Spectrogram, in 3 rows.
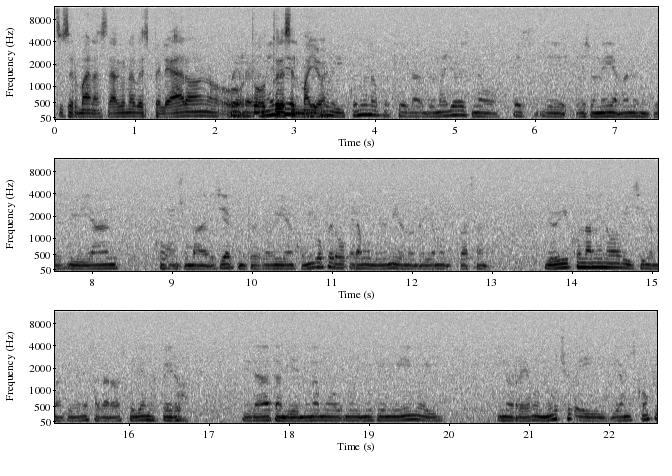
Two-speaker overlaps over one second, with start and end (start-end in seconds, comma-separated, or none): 2.2-3.5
